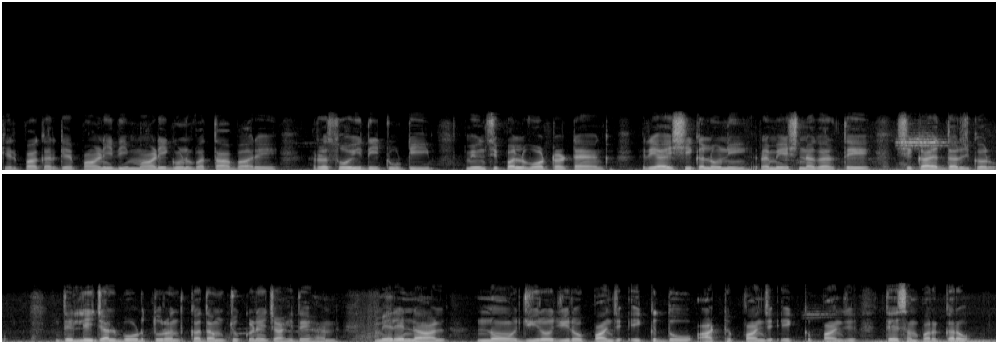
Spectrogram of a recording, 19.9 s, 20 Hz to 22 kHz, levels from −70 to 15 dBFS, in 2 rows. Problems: none marked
